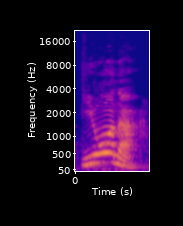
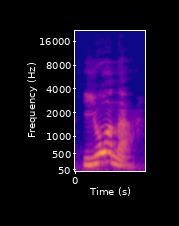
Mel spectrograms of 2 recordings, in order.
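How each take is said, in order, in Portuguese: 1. O nome começa com som de Y. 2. O nome começa com som de Y.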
